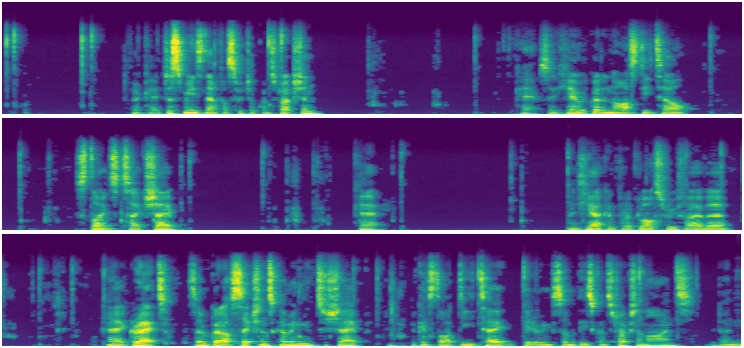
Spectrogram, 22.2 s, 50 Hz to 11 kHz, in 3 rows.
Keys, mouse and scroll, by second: 3.7 scroll down 1, 4.3 scroll up 1, 4.8-6.7 middle drag, 6.7 scroll down 1, 7.2 middle click, 7.9 scroll down 1, 8.3 scroll up 1, 9.3 middle click, 10.3 scroll down 1, 11.4-13.6 middle drag, 13.9 scroll down 1, 14.3 middle click, 14.8 scroll down 1, 15.2 middle click, 17.4 scroll down 1, 17.8 scroll up 1, 18.8 scroll down 1, 19.6-20.6 drag, 20.1 Delete, 21.2 click, 21.7 Delete.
